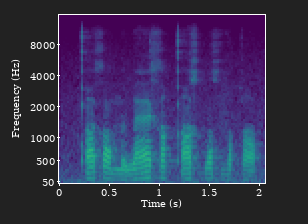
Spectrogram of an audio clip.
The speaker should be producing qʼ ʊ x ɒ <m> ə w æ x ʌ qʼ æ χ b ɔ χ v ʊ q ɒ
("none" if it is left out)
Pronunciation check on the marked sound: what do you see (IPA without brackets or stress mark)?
m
